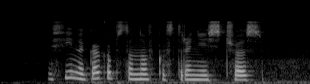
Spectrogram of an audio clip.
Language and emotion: Russian, neutral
